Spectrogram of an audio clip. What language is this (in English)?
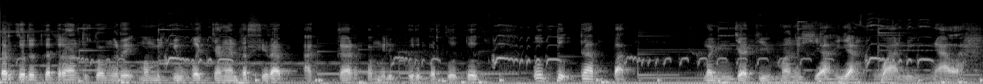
Indonesian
